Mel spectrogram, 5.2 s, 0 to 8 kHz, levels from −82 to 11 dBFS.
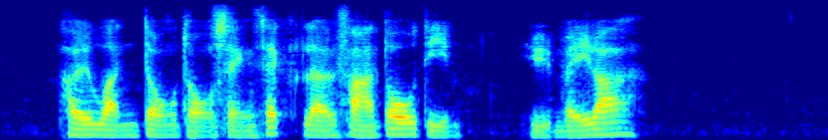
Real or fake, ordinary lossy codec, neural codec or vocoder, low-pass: fake; AAC, 32 kbps; codec, 24 kHz, 0.9 kbps, WavTokenizer, medium speech release version 1; 7.2 kHz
